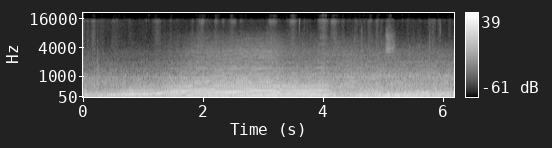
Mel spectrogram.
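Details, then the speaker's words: Mercedes W204 C63 AMG with the M156 V8, road-tested at about 30 mph after the cooling fan plug was reconnected to clear a fault. It pulls smoothly through the gears with no knocks and drives well; slight smoke is presumed to be leftover water in the exhaust. "sounds good that was uh 30 mph engine actually driving really well pulls well"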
